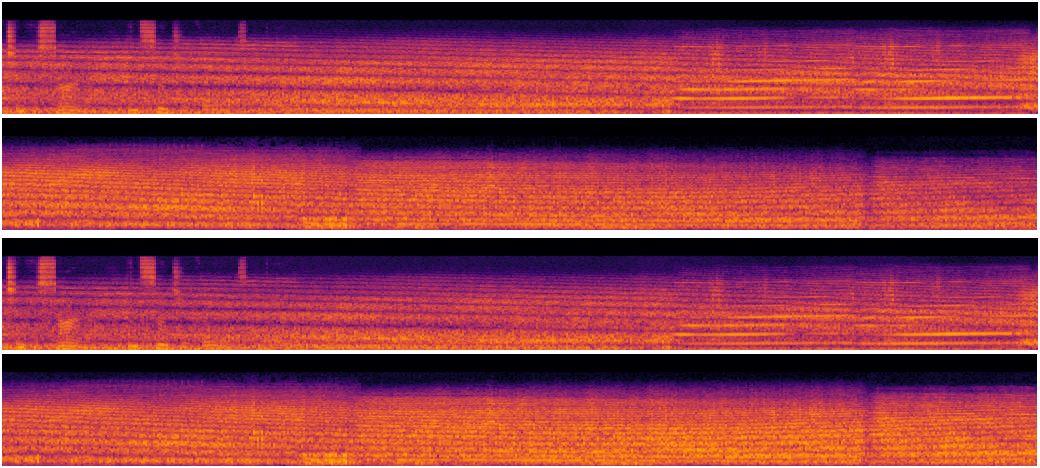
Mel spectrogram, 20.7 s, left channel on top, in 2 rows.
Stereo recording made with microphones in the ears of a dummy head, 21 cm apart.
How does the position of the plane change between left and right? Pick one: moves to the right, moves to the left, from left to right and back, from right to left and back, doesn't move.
moves to the right.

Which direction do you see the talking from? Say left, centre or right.
centre.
